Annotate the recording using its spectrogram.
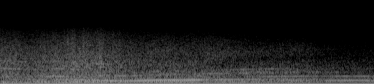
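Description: A heavy truck engine roars as the vehicle drives along a gravel road.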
